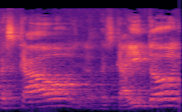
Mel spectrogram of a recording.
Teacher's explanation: Aquí en Andalucía decimos pescado, pescadito, ya no decimos pescado, pescadito, ¿verdad? Porque ese sonido D, que era un sonido fuerte, se convierte en débil, D casi ya no se percibe y desaparece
